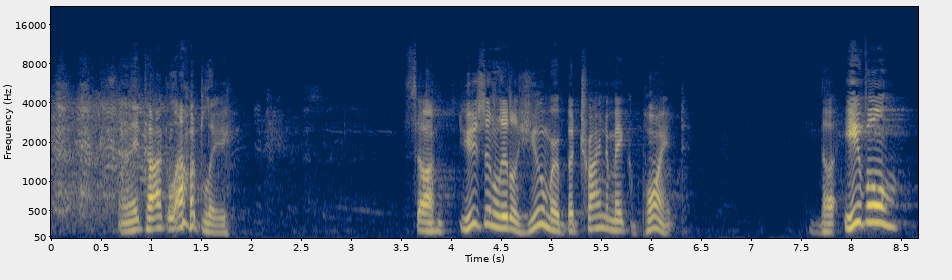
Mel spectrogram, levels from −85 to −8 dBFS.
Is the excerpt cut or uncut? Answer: uncut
